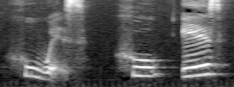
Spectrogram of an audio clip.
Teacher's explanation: rounded in the last vowel position for example in this case we don't put a little u in there we put a little w sound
